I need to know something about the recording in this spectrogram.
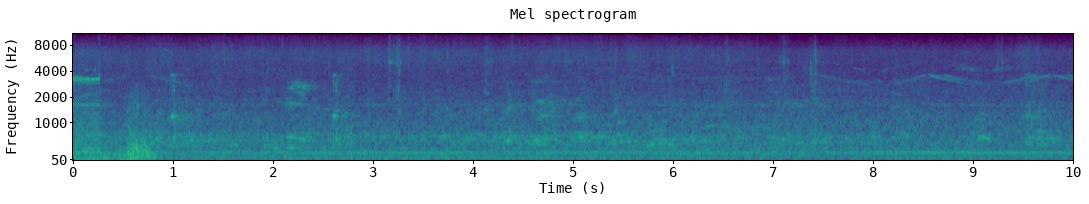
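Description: Water sprays from a hose with a steady hiss.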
